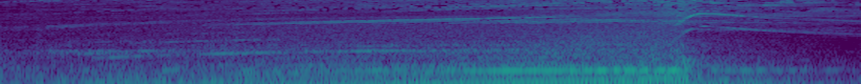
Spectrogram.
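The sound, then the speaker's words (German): A washing machine drum with a glass door, loaded with socks, spins up, its steady whirring whine climbing in pitch over a pulsing low rumble, then sweeping abruptly downward near the end as the drum slows and comes to a stop. No voices. “Die Trommel drehte sich wieder langsamer und kam schließlich zum Stehen.”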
